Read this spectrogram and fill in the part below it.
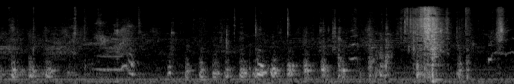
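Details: Rooster and hen eating spinach on a village farm, giving a rapid run of soft, short clucks and pecking notes, with one sharper, louder note near the end.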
